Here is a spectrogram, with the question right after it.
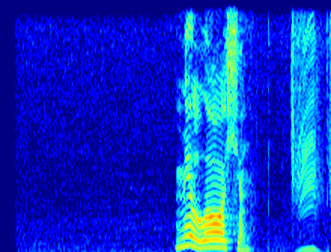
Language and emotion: Russian, positive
